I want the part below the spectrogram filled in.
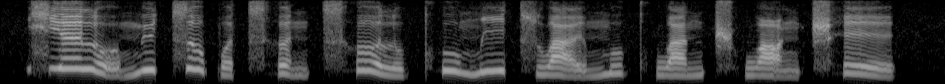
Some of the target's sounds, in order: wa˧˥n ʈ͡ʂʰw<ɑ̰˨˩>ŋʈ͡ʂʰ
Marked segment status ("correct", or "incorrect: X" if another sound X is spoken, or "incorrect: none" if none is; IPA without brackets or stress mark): correct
